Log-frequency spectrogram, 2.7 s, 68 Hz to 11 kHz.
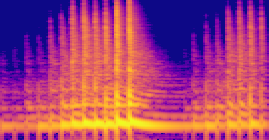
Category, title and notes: Music > Solo percussion
Med-low Tom - Oneshot 42 12 inch Sonor Force 3007 Maple Rack
Sample from a studio recording at Calpoly Humboldt in the pro soundproofed studio of a medium tom from a Sonor 3007 maple rack drum, recorded with 1 sm57 and an sm58 beta microphones into logic and processed lightly with Reaper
